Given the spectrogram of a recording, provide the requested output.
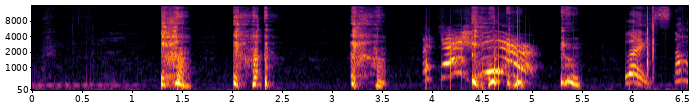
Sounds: Cough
